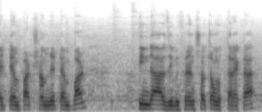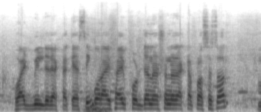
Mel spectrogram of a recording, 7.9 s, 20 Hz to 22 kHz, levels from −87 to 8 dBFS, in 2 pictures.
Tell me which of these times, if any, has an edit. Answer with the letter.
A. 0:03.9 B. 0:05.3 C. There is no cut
B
